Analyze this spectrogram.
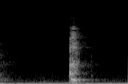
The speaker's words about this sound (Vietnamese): Gã ho khan Âm thanh vô cùng đau đớn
